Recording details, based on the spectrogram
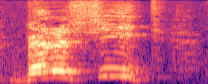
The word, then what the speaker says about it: Bereshith: Bereshith, the first word. Remember, we're reading from right to left. You can sound that out. Beit, ba, resh, r, aleph. They actually say it's a silent letter, and you don't...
